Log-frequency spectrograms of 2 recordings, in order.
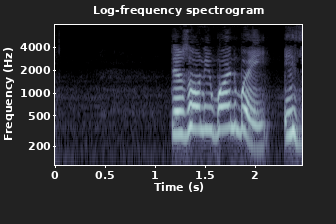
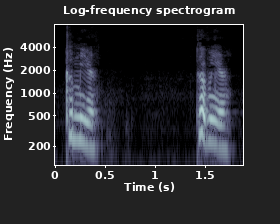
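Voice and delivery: ordinary talk, nothing marked

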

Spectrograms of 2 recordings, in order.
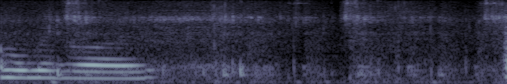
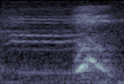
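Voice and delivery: sharp gasp; 9 semitones higher than usual. Real, not acted. Sees the horse.

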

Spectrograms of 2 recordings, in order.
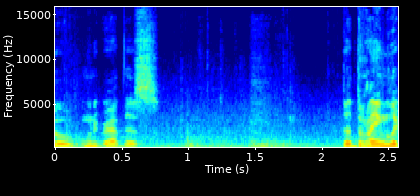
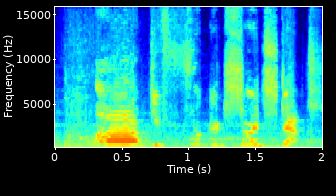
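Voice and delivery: high-pitched outraged cry; exasperated yell; 14 semitones higher, 4 dB louder, slower than usual. Real, not acted. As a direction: yell it in drawn-out frustration. Enraged at the boss dodging.

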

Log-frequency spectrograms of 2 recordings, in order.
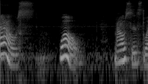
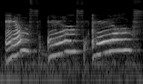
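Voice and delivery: high little barks; yappy dog; 10 semitones higher, much slower than usual. Acted. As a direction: yap like a small dog. Child reading dog sound.

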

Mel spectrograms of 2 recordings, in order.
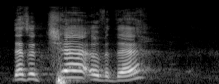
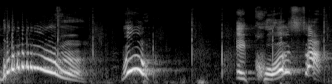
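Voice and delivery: high shivering brrr and woo; old Jamaican lady shivering; 10 semitones higher, 5 dB louder, slower than usual. Acted. Old Jamaican lady freezing at the window, shivering. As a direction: shiver through it like she is freezing. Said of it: "She said".

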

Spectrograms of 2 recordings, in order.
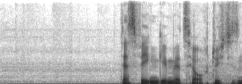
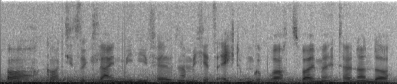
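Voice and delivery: frustrated shouting; 3 semitones higher, 8 dB louder than usual. Real, not acted. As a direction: shout in real disbelief. Died to tiny rocks twice.

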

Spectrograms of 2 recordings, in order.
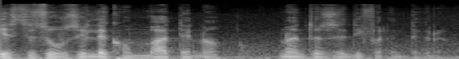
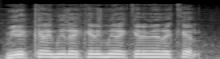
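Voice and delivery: excited; 6 semitones higher, faster than usual. Real, not acted. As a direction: hype it up, spotting someone. Excited gamer spotting enemies. (emocionado, gritando)

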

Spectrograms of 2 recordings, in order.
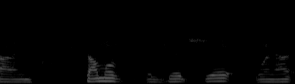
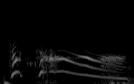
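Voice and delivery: high squeaky caw caw; a weak, cracked crow call; imitated crow caw. Sick gamer trying a crow call, high squeaky caw. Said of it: "can't even make the sound".

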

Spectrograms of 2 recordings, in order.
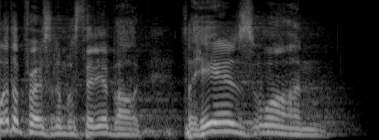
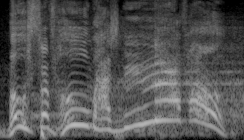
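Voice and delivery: high, loud preacher's cry; ringing sermon shout; preaching shout; 11 semitones higher, 7 dB louder than usual. Real, not acted. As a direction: lift the line to the rafters. Preacher stresses the miracle.

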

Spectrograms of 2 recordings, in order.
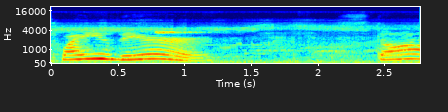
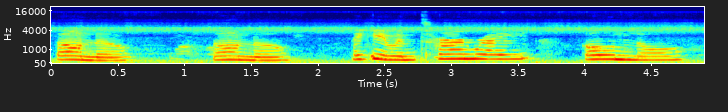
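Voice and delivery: ordinary delivery

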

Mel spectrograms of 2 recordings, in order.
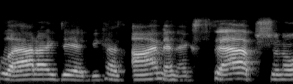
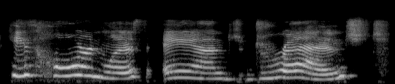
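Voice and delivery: ordinary delivery

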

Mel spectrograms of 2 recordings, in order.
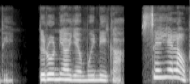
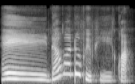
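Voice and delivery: put-on a touch of a happy child's shout; joyful cry; 4 semitones higher, 5 dB louder than usual. Daughter cheers her father's promise, light happy shout. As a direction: cheer for dad, mildly raised. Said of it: "အဲ့လိုအော်လိုက်ပါတယ်".

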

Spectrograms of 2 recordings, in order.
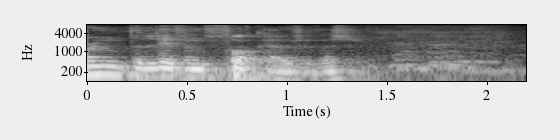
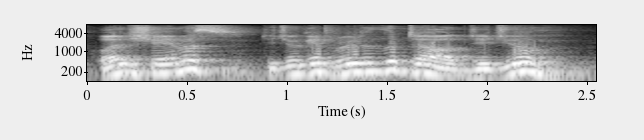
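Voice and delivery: loud, much higher probing question; dad's loud question; 8 semitones higher, 13 dB louder than usual. Retold or imitated. Dad asking the farmer about the dog, loud and high. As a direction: call it out across the farmhouse.

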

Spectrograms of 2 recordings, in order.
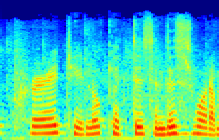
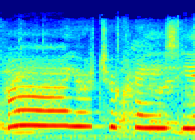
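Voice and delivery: loud, high, delighted cry; thrilled exclamation; 9 semitones higher, 5 dB louder, slower than usual. Real, not acted. Vlogger to generous friend, thrilled. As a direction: burst out, overwhelmed by the gift.

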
